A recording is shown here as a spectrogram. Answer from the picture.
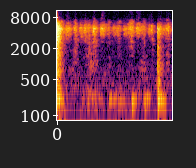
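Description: Chalk writing on a blackboard: faint, irregular scratching and tapping strokes as letters are written, after a sharp click right at the start.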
